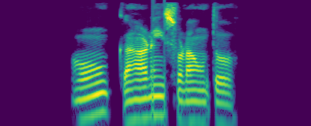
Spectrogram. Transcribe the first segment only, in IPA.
ɦ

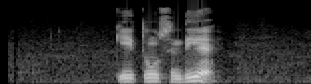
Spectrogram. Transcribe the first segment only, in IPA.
k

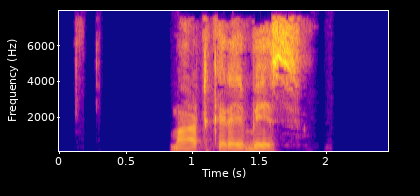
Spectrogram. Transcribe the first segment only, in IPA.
m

